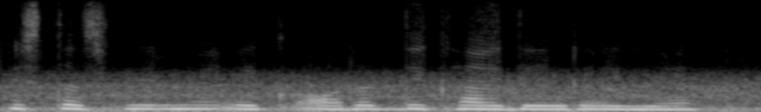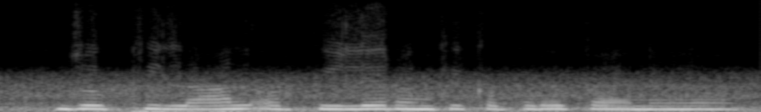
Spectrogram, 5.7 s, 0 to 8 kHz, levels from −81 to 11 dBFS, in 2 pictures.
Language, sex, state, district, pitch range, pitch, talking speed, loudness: Hindi, female, Uttar Pradesh, Lucknow, 235-250 Hz, 240 Hz, 190 wpm, -14 LUFS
